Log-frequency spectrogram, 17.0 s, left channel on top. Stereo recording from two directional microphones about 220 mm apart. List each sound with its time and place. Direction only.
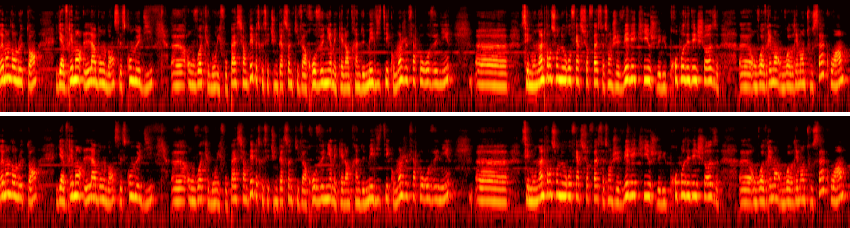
0.0 s speech: 50° left (ahead or behind)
